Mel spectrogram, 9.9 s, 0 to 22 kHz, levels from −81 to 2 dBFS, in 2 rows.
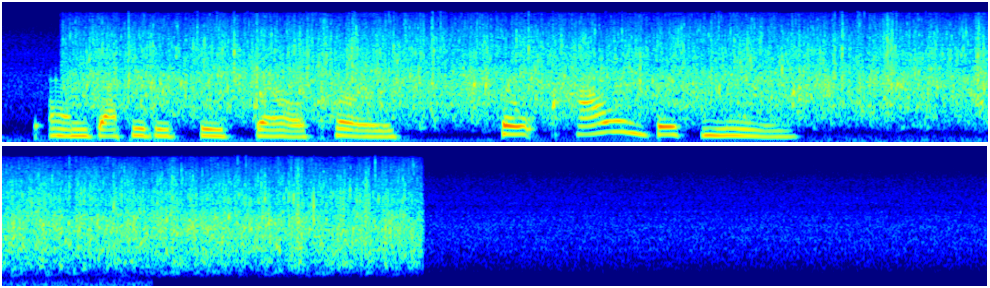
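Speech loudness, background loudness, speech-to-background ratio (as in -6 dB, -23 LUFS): -27.0 LUFS, -27.0 LUFS, 0.0 dB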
